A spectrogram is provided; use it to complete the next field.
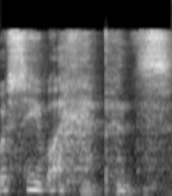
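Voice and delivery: self-amused laughing while speaking. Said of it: "Why am I shouting at you?".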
